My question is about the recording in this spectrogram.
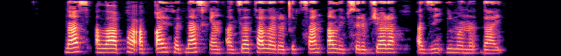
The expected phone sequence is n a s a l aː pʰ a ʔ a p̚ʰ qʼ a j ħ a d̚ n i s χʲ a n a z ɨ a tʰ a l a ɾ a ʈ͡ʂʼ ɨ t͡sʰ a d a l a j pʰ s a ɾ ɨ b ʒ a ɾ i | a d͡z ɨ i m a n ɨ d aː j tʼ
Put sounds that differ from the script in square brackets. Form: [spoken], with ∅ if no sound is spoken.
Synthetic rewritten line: n a s a l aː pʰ a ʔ a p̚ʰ qʼ a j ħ a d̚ n [a] s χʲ a n a [d͡z] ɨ a tʰ a l a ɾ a ʈ͡ʂʼ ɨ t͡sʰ a [n] a l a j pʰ s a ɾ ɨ b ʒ a ɾ [a] | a d͡z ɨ i m a n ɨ d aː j tʼ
